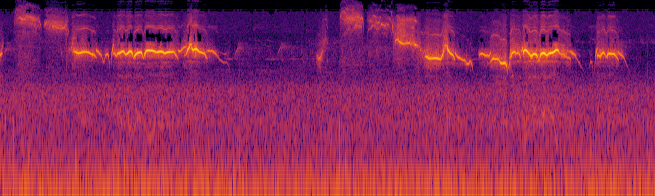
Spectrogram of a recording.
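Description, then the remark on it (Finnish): A person whistles an imitation of a European robin's song: two bursts of high, trilling, warbling phrases with quick pitch slides and sustained wavering notes, separated by a short pause. “Miten se punarinta? Ei ole ainakaan helppo, sen voi sanoa.”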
